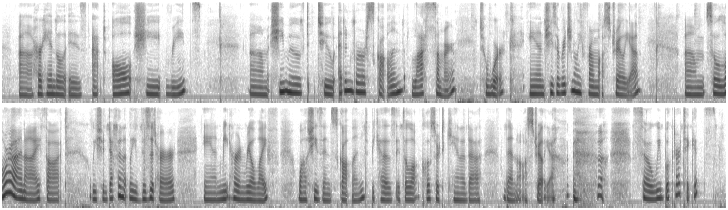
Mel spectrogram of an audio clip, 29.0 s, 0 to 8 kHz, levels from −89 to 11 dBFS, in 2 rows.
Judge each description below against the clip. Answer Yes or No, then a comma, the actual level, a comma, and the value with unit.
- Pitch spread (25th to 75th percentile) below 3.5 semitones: No, average, 3.8 semitones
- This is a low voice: No, medium, 180 Hz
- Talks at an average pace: No, slow, 120 wpm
